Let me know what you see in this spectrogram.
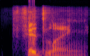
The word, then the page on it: fiddling: American English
